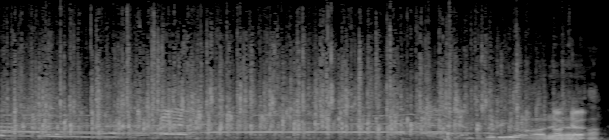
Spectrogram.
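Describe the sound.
A crowd applauds with dense, sustained clapping that fills the room for several seconds, mixed with some cheering and voices before fading out at the end.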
